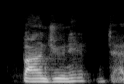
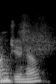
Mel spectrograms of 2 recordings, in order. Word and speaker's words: Bong Joon Ho: Like it really is better for all of us if you have a Chloe Zhao, if you have a uh, a Bong Joon, how do you say his name? Director Bong, Bong Joon Ho.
